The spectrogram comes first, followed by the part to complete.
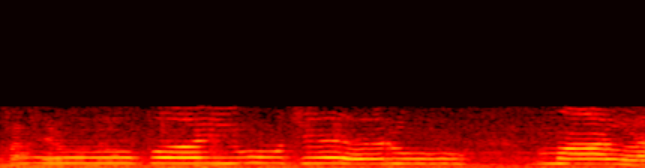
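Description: A woman singing slow, long held notes in a single voice, with a short break a little after three seconds in.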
